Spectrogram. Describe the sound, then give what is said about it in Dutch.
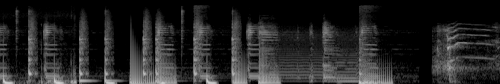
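A voice imitates the cat Spinner Spinner purring loudly as the kitten Pipi snuggles against him, a string of buzzy, rolling 'brr' sounds in short bursts of changing pitch, prominent, with a brief pause before a final trill. “Spinner Spinner begint hard te spinnen. Brr, brr.”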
